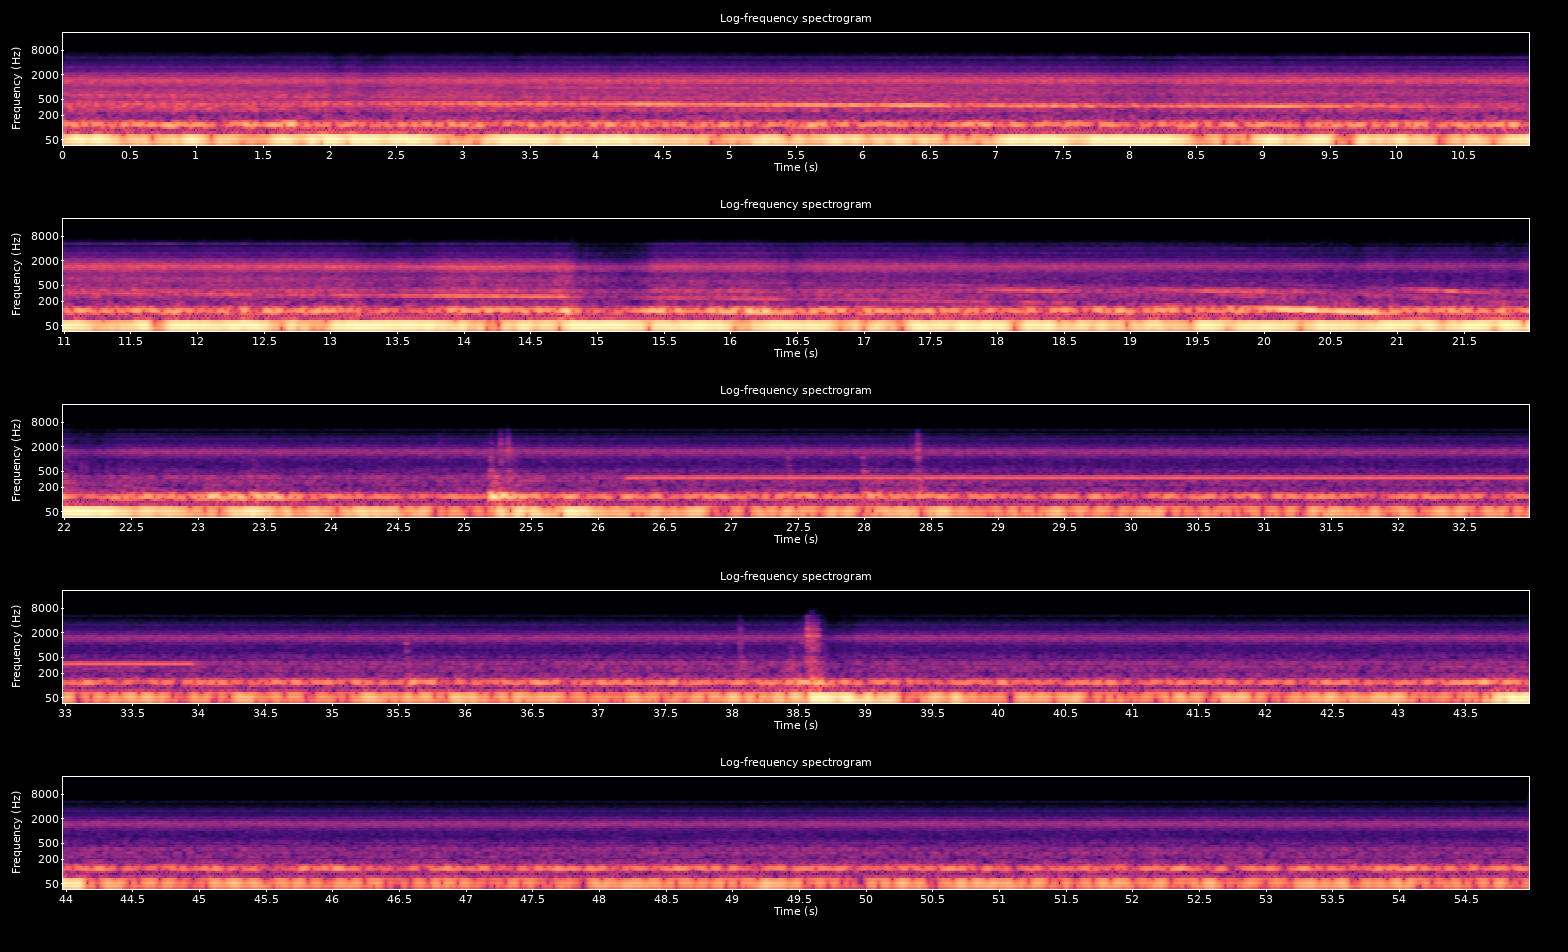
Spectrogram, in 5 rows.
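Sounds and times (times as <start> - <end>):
steady tone: 0.0 - 40.4
train equipment humming: 0.0 - 48.0.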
